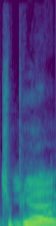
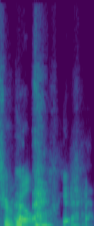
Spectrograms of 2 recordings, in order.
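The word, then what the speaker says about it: Trapilo: it's like and we I got to remember how to pronounce that. Are we saying that right? Is it Trapo? Is it Trapillo? It's Trapillo.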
